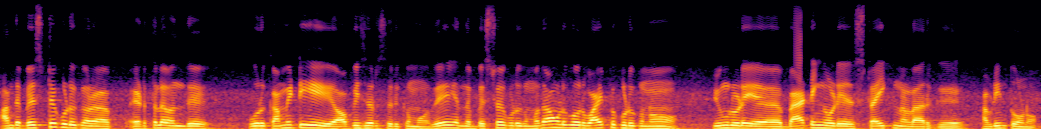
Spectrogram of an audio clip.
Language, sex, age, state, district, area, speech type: Tamil, male, 18-30, Tamil Nadu, Viluppuram, urban, spontaneous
